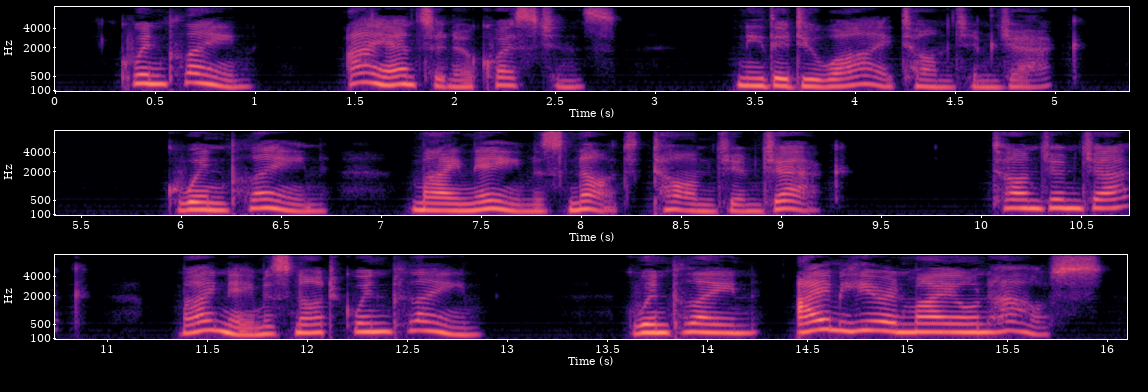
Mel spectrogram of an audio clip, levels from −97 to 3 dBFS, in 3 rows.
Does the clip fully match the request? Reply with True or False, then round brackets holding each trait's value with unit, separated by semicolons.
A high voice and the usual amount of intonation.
True (230 Hz; 5.0 semitones)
